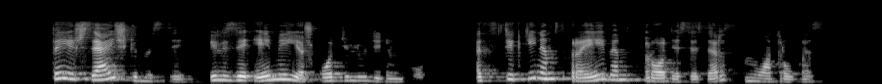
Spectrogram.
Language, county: Lithuanian, Vilnius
